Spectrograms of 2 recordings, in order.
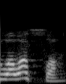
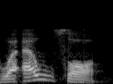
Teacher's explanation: بهمزة مفتوحة بين الواوين مع تخفيف الصاد، ما بقتش مشددة · Shown in: second take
